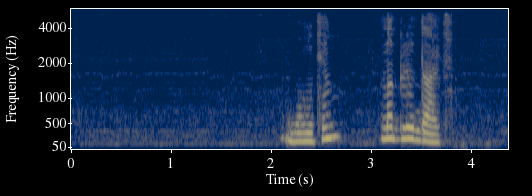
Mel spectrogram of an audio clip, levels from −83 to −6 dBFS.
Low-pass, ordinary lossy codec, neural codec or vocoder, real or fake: 5.4 kHz; none; codec, 44.1 kHz, 1.7 kbps, Pupu-Codec; fake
